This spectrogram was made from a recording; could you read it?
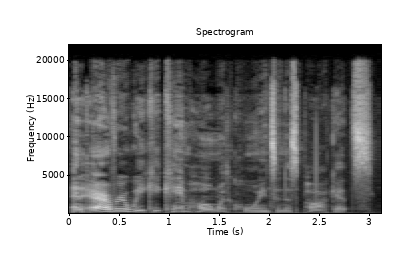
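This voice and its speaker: A woman reading a children's bedtime story aloud in an expressive read-along style, sometimes commenting as she goes. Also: fairly low pitch, moderate pace, no room sound. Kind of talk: bedtime story read-along narration with asides about pictures.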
